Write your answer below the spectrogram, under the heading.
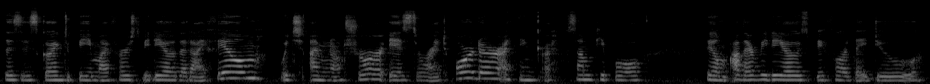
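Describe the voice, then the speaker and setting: A woman's voice: mid-range voice, normal speed, pushed and bright. A woman in her thirties from Finland with a Finnish accent, speaking English as a second language, chatting nervously to her phone camera at home with fillers and small laughs. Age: 30s. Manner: nervous, giggly, hesitant with many fillers. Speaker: book vlogger. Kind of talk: casual vlog talk to camera. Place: at home in front of a bookcase.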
